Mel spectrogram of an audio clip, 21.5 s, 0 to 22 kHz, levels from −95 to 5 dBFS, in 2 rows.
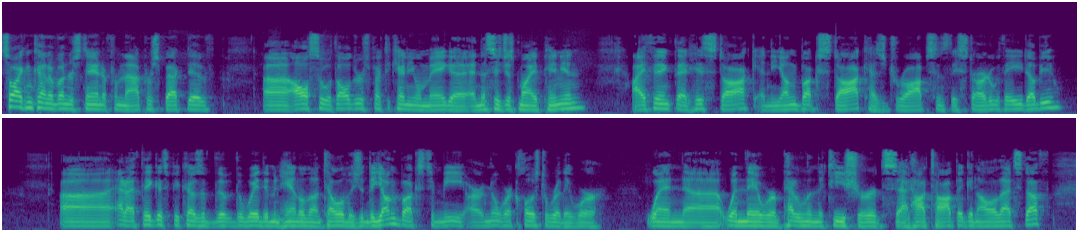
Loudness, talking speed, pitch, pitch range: -28 LUFS, 235 wpm, 115 Hz, 105-125 Hz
